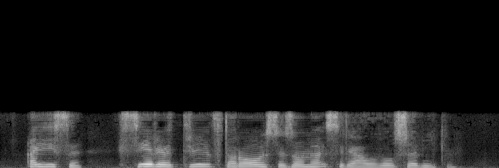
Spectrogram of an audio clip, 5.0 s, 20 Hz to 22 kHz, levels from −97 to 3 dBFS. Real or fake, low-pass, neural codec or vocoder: fake; 7.2 kHz; codec, 16 kHz, 1.1 kbps, Voila-Tokenizer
